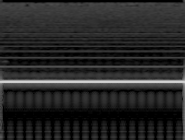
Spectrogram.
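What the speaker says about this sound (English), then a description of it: "there's our sine wave, and you should be able to hear that through the amp" A pure sine-wave tone generated by a DAC and played through an amplifier, one steady unbroken hum at constant loudness, clean and alone for about two seconds.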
